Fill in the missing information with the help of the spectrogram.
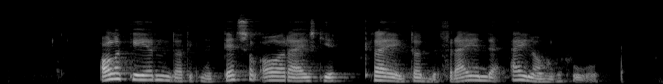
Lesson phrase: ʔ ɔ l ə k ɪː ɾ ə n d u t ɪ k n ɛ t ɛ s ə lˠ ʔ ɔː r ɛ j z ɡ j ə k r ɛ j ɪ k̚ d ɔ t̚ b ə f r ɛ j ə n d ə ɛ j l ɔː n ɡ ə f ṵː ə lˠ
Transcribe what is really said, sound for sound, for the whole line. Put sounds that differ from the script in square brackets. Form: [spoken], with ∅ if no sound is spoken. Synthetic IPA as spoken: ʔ ɔ l ə k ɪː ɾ ə n d [ɔ] t ɪ k n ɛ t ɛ s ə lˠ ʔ ɔː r ɛ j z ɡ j ə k r ɛ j ɪ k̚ d ɔ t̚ b ə f r ɛ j ə n d ə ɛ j l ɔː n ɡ ə f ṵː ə lˠ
